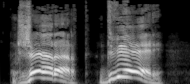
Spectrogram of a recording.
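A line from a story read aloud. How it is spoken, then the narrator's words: Shouted. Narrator (Russian): крикнул я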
